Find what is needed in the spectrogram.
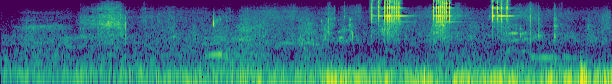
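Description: Lew's spinning reel being worked against a hooked bass, its mechanism giving short clicking ticks, mostly in the second half, over a low steady rumble.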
